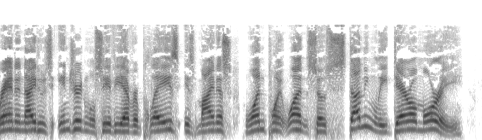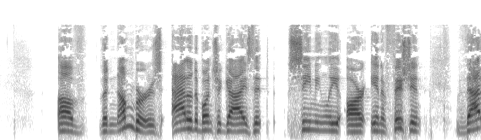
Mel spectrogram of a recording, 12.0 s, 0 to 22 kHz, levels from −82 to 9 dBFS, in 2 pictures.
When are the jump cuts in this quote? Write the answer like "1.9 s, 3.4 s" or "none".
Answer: 3.0 s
